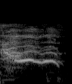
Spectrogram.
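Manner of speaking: squealing high laugh; laughing at their own silly gaming mistake. Real, not acted. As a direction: burst out laughing.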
